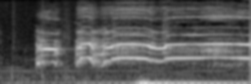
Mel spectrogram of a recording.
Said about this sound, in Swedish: Sedan gick de tre landsflyktiga förbi en bondgård och där satt tuppen ovanför porten och gal av alla krafter.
